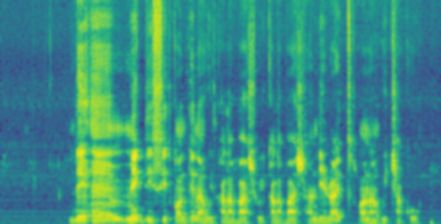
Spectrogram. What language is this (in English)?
Nigerian Pidgin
